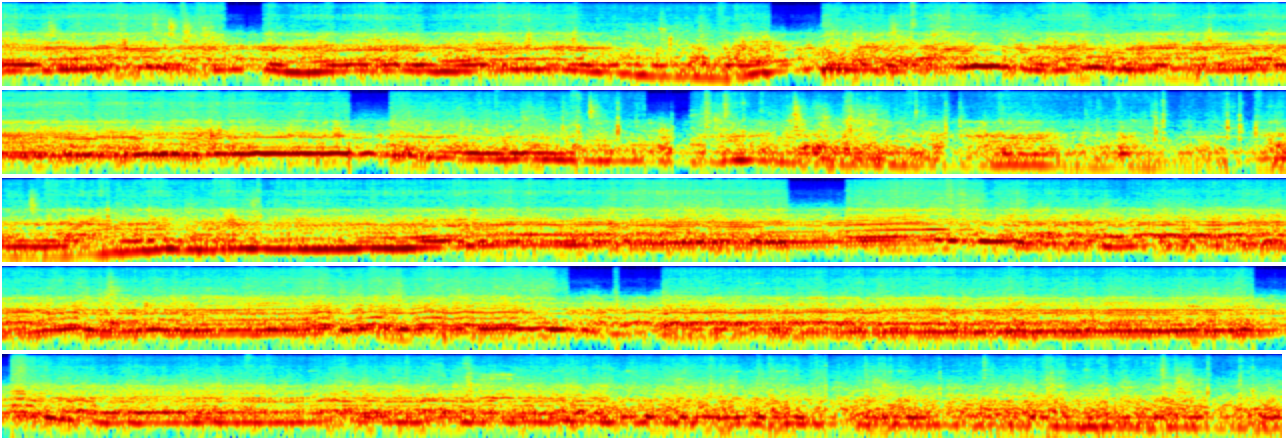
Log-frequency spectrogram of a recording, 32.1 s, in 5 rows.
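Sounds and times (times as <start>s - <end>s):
rally car engine from inside: 0.0s - 32.0s
constant rushing noise: 25.9s - 32.0s.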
